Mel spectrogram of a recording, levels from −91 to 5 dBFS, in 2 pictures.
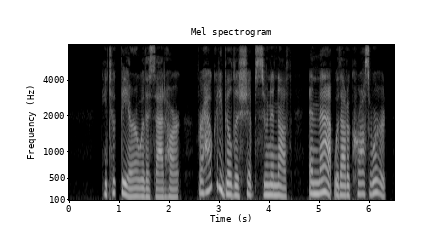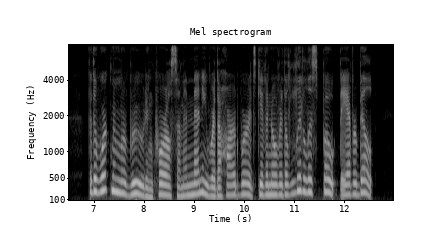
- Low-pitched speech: No, high, 195 Hz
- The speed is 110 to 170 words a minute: No, fast, 205 wpm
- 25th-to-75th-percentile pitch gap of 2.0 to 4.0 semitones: Yes, average, 3.7 semitones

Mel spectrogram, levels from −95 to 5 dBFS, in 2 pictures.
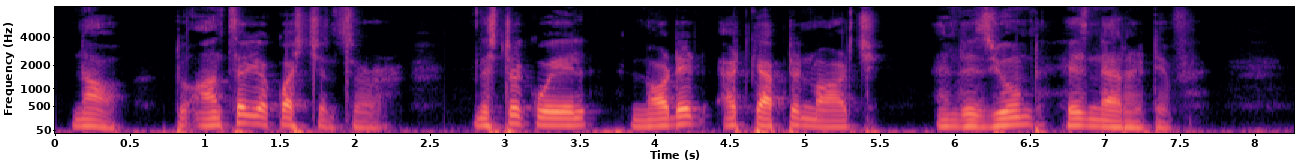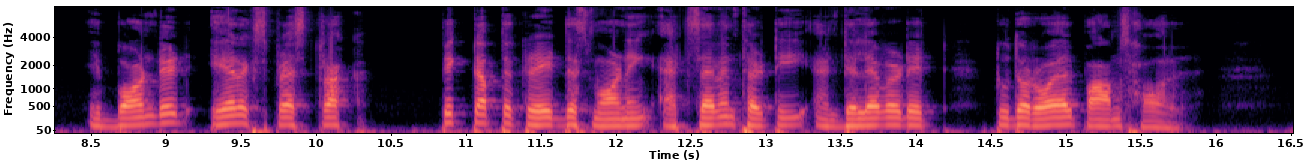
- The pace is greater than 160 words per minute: No, average, 140 wpm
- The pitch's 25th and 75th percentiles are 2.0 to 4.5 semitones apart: Yes, average, 3.2 semitones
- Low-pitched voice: Yes, low, 125 Hz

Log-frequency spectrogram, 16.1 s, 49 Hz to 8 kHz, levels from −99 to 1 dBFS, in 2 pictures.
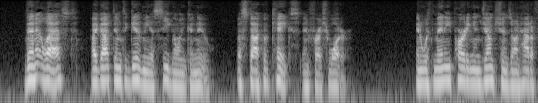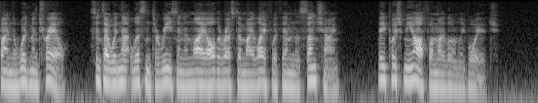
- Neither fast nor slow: No, fast, 220 wpm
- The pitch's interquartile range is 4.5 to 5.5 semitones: No, average, 3.8 semitones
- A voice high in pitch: No, low, 125 Hz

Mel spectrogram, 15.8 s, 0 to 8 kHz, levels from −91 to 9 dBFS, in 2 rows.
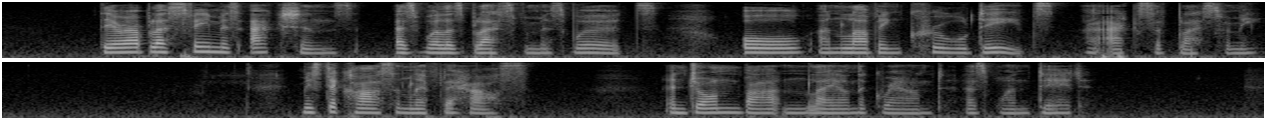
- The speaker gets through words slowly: Yes, slow, 120 wpm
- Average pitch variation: No, narrow, 1.8 semitones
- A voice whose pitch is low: No, high, 190 Hz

